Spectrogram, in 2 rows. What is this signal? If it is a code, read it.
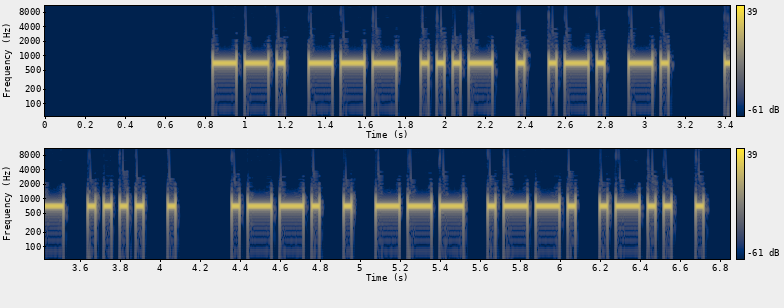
Morse code, heard as a keyed tone, about 30 wpm, 700 Hz. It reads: GOVERN THE PEOPLE
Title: Sentences from Top 1000 Words - Review Part 2 - 30wpm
